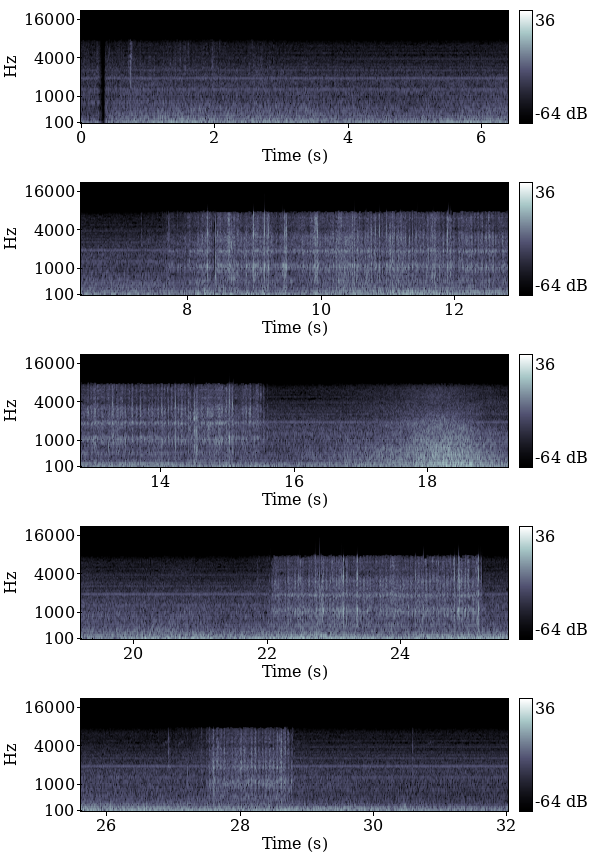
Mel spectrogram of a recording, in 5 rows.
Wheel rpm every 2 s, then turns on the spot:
0, 0, 0, 10, 30, 30, 30, 10, 0, 0, 10, 30, 0, 10, 0, 0.
6-16 20-24 26-28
